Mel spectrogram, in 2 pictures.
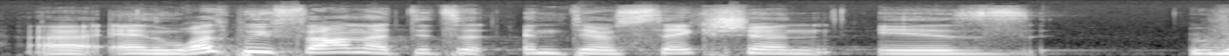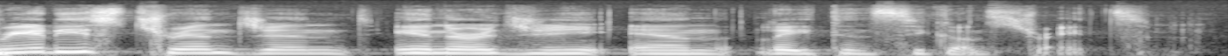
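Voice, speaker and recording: At a moderate pace, a woman with a French accent speaks at a medium pitch in a dark, mellow tone, with ordinary pitch variation. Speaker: startup researcher. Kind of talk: conference talk. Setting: auditorium with audience.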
